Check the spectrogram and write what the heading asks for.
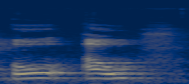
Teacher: ओ और औ का जो उच्चारण है वो कंठ और ओष्ठ दोनों की सहायता से किया जाता है। आप बोल के देंगे ओ औ, तो कंठ और ओष्ठ दोनों की, तो आपके पास ओ और औ का उच्चारण स्थान होगा आपके पास कंठोष्ठ।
